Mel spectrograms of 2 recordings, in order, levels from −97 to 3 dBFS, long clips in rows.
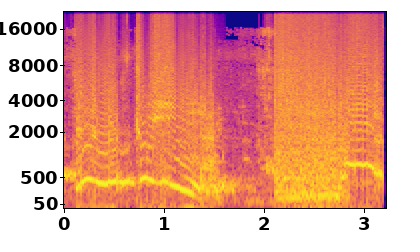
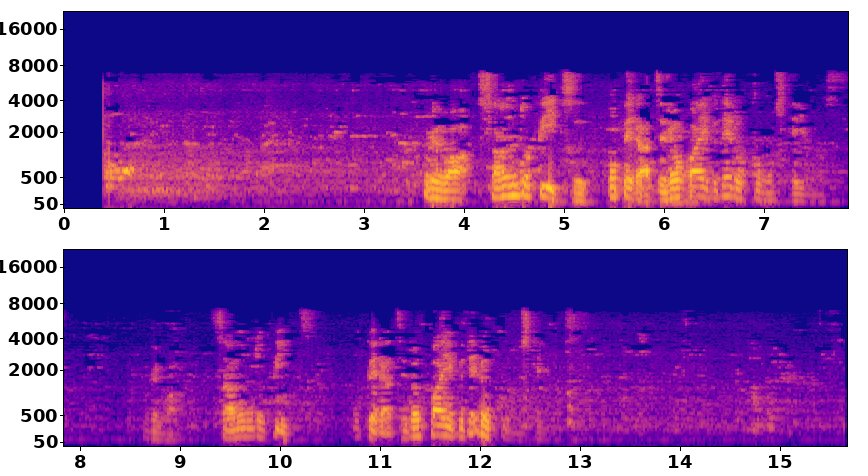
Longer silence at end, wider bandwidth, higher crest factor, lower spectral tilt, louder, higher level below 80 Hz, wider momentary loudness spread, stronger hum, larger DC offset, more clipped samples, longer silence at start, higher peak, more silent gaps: second, 0.05 s vs 2.75 s; first, over 20 kHz vs 7.4 kHz; second, 2 dB vs 20 dB; second, -3 dB/octave vs -6.5 dB/octave; first, -1 LUFS vs -17 LUFS; first, -26 dBFS vs -54 dBFS; second, 6 LU vs 24 LU; neither; neither; first, 60% vs under 0.1%; second, 0 s vs 0.4 s; about the same, 0 dBFS vs 0 dBFS; neither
